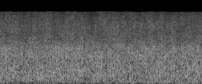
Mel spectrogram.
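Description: Audience applauding, a steady even clatter of many hands.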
